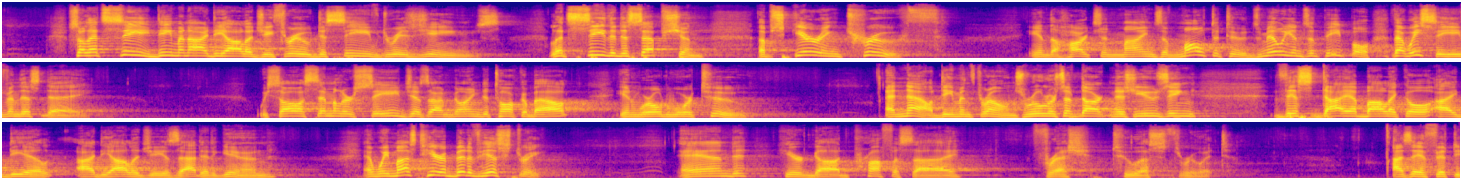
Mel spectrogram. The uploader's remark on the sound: Recorded live on 11/12/23.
